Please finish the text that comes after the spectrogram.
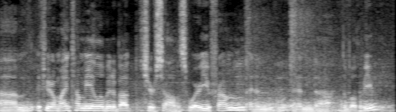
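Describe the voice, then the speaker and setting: A man's voice: mid-range voice, lively intonation, fairly quick. A man conducting a casual interview as the interviewer. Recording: crowd chatter in the background.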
